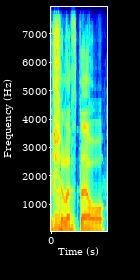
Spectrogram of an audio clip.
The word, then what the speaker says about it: Skellefteå: píše se to Skellefteå a vyslovuje Skellefteå, a tam říkali, že tak základní skupina nic moc, ale s přibývajícím playoff ty lidi jako zbystří a začnou chodit, no.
